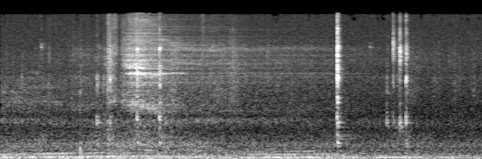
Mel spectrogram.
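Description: A few light metallic clicks and clinks from hand work on metal parts under the car: a cluster about two seconds in with a brief ring, then single clicks later on, over a steady low hum.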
